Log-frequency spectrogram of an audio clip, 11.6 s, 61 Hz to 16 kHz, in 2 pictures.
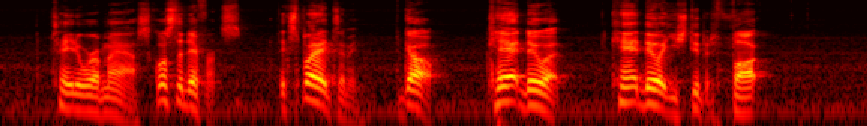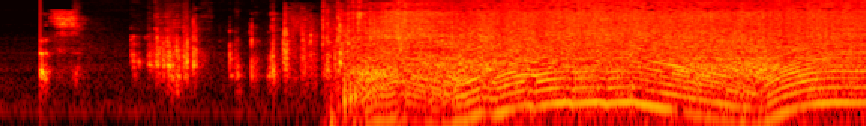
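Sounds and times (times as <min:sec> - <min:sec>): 
speech: 0:00.4 - 0:05.2, 0:06.0 - 0:07.0
clattering bursts: 0:06.6 - 0:08.8
chainsaw cutting through a face mask: 0:07.9 - 0:11.5.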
